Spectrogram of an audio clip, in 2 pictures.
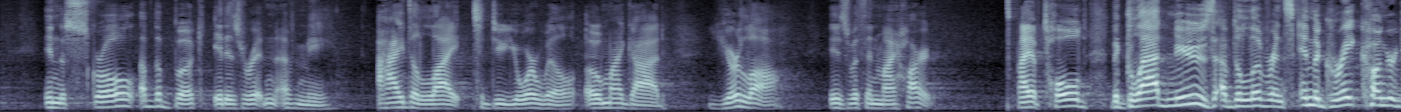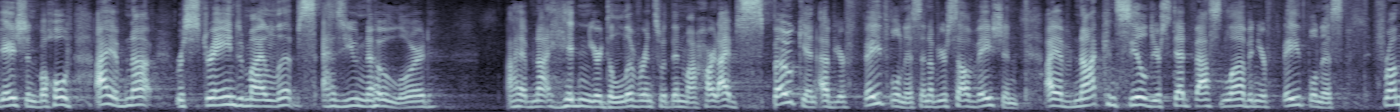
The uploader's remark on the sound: at Trinity Church, Puerto Rico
